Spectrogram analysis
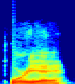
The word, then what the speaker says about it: Poirier: they pronounce it a little more technically than that in France, but True. Yes. France is, yeah, they would do it totally right, and we do it totally wrong, but whatever.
